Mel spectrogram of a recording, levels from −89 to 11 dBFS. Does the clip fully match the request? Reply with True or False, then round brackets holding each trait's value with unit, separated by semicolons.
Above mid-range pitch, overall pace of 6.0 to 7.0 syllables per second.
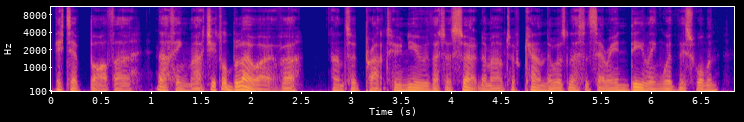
False (100 Hz; 6.1 syllables/s)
